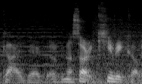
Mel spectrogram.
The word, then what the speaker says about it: Kiriko: there you know sorry kiriko it's not chirico it's kiriko I think it's the pronunciation yeah he's still playing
